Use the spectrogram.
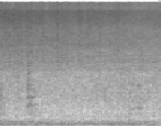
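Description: Chipotle-marinated pork and jalapenos frying on a hot grill, giving off a steady, close hiss of sizzling with no voices.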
